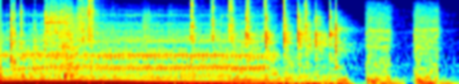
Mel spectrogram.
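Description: Segment-transition sound effect: a deep boom under a held synthetic tone that fades away over about a second and a half, with a run of quick mechanical-style clicks in the second half that space out and stop.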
